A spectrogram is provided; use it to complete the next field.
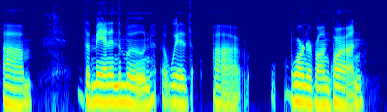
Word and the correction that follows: Werner von Braun: Werner von Braun.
